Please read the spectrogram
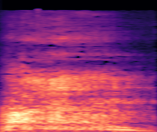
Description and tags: Family dog growling as we play tug of war with her favorite toy. She has a very sinister, guttural growl that is betrayed by her playful intentions. In the background, you can hear the metal leash rattling on her neck.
